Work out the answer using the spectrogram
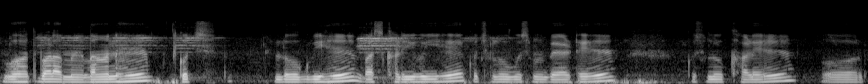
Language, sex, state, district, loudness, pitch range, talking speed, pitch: Hindi, male, Madhya Pradesh, Katni, -17 LUFS, 115-130 Hz, 150 wpm, 120 Hz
